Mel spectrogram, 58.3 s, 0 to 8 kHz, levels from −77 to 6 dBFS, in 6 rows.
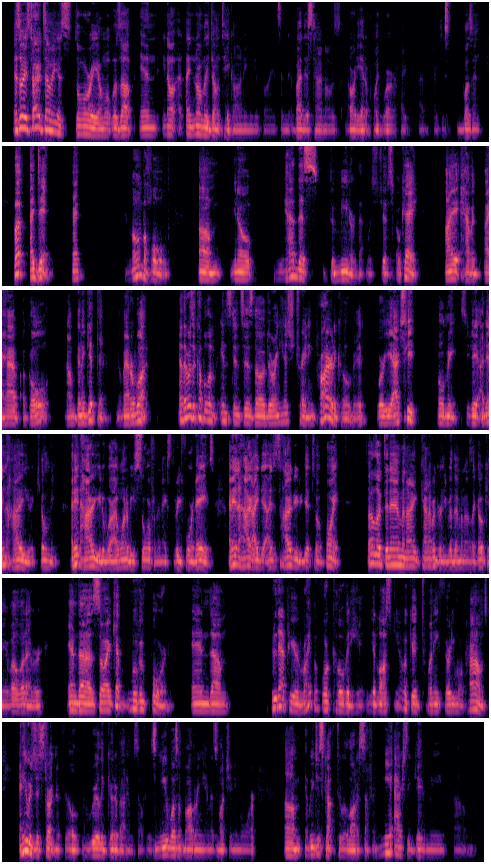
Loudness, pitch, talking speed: -24 LUFS, 115 Hz, 215 wpm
